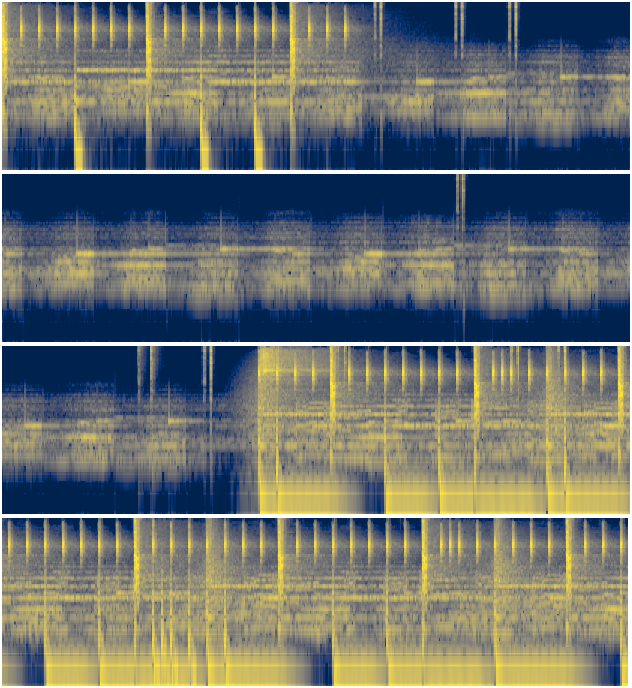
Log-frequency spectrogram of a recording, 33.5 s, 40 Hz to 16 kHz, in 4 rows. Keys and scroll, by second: 11.0 ctrl+alt+g, 12.7 ctrl+z, 17.5 ctrl+t, 22.6 ctrl+t.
